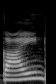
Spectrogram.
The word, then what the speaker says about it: काइंड: आई के बाद में एल डी है। आई के बाद एन डी है। आई के बाद एन डी है। तो यहां पर हम आई को आई प्रोनाउंस करेंगे।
